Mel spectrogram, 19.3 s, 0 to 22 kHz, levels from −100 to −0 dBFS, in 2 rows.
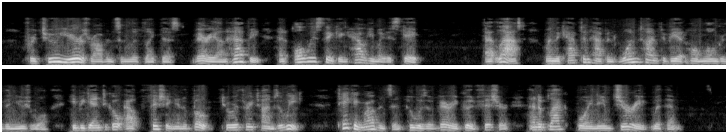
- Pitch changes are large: Yes, wide, 6.0 semitones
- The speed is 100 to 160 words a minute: No, average, 195 wpm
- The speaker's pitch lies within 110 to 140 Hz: Yes, low, 135 Hz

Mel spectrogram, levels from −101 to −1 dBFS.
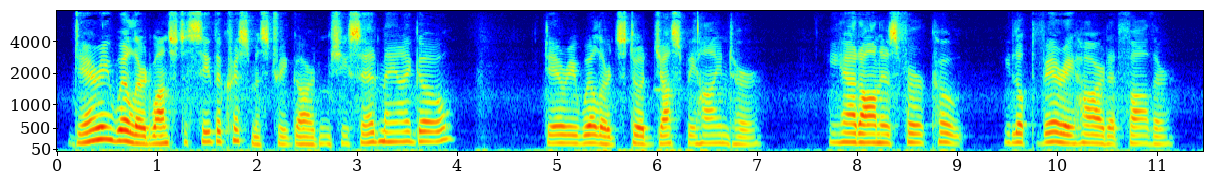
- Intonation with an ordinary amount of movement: Yes, average, 3.0 semitones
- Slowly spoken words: No, average, 165 wpm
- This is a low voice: No, medium, 180 Hz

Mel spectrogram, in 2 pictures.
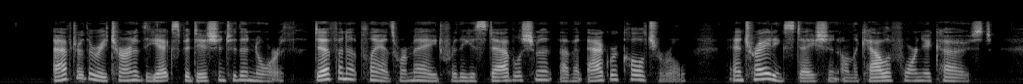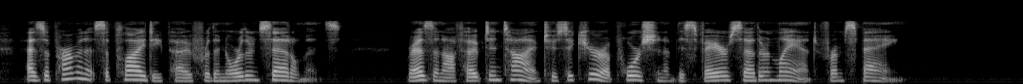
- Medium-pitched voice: Yes, medium, 180 Hz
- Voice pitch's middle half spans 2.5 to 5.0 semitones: Yes, average, 3.5 semitones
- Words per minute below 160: Yes, average, 145 wpm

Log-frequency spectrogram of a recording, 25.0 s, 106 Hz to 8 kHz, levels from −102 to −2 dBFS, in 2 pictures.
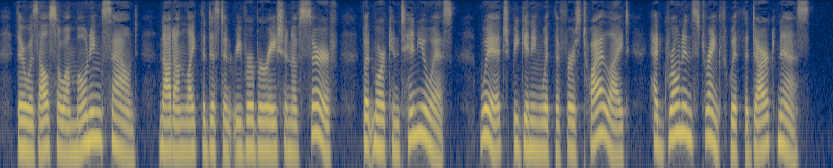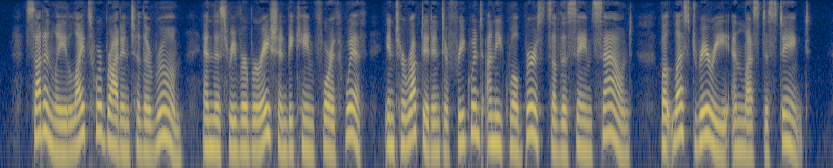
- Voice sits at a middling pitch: Yes, medium, 175 Hz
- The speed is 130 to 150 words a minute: Yes, slow, 135 wpm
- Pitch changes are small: No, average, 4.0 semitones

